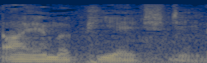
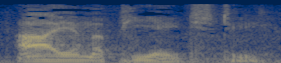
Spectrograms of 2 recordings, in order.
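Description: First: It is said loosely and casually. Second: It is said with weight and pride. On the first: The title is treated as a light matter. "they don't say loosely" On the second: The title is treated as a hard-earned achievement. "They say it with"

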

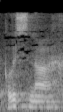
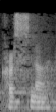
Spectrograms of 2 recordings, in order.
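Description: First: Krishna is said the Chinese way. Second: Krishna is said the American way.

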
